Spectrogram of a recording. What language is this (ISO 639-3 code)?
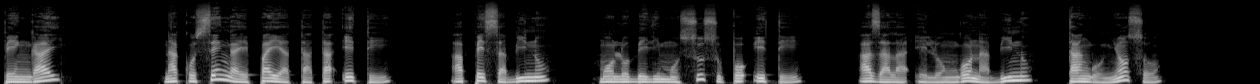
lin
